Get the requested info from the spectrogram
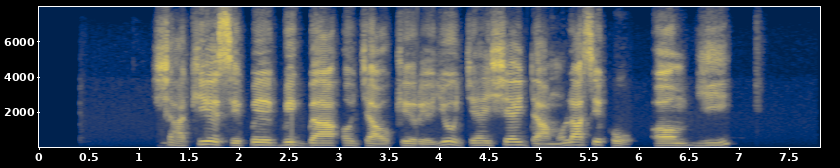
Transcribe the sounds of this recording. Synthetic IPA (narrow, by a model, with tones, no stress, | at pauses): ʃa˨kʰi˨˦e˦˨si˨˦k͡pe˦ɡ͡bi˦ɡ͡ba˧ɔ˧d͡ʒa˨o˨ke˨ɾe˨joː˦˨d͡ʒɛ˦i˧ʃɛ˦i˦˨da˨mũ˨˦la˦si˦˨ko˨ | ɔ˧m̩˦ji˨˦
